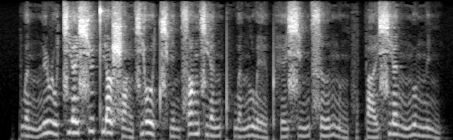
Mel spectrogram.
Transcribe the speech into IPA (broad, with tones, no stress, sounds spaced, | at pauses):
p w ə˨˩ n n̪ y˥ ɻ u˧˥ t͡ɕ j ɛ˥ ɕ y˥ t̪ j ä˥˩ ʂ ɑ˨˩ ŋ ɕ j o˥˩ ʊ̯ t͡ɕʰ i˨˩ n s ɑ˥ ŋ ɕ j ɛ˧˥ n pʰ w ə˧˥ n l w e˨˩ ɪ̯ pʰ e˦ ɪ̯ ɕ i˧˥ ŋ s ɹ̩˧˥ n̪ ʊ˨˩ ŋ f u˦ p a˧˥ ɪ̯ ɕ j ɛ˥˧ n n̪ u˥˧ n̪ i˥˩ ŋ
